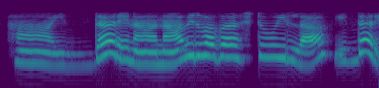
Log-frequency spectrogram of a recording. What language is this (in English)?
Kannada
